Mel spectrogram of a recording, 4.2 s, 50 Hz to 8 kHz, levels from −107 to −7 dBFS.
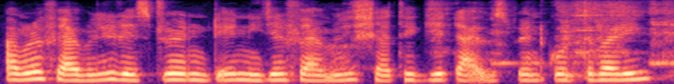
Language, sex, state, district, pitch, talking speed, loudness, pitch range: Bengali, female, West Bengal, North 24 Parganas, 210 Hz, 185 wpm, -17 LUFS, 195-215 Hz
